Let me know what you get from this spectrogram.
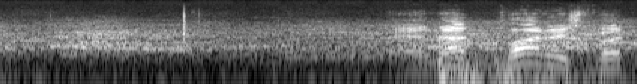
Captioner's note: audience chanting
